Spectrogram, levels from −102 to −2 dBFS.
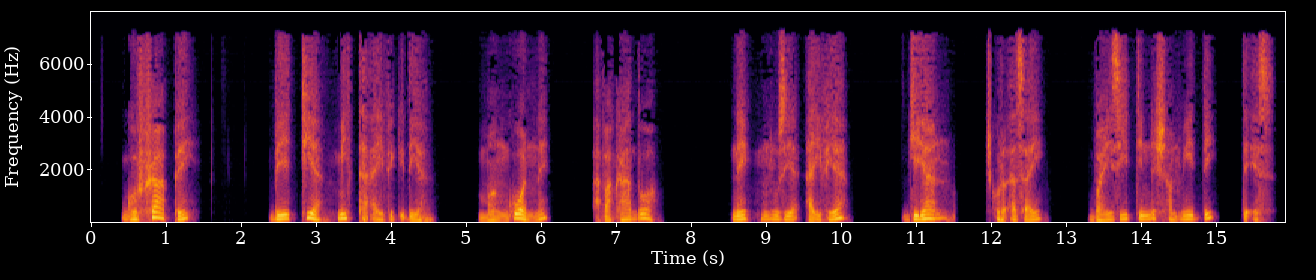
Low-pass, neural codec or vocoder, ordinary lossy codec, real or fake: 7.2 kHz; codec, 16 kHz, 0.3 kbps, FocalCodec; MP3, 32 kbps; fake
